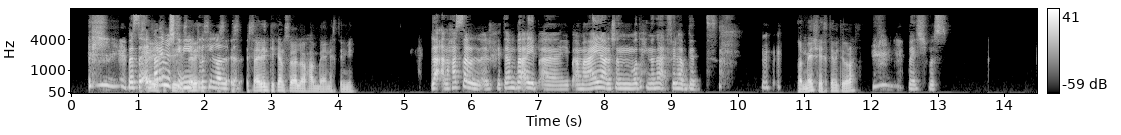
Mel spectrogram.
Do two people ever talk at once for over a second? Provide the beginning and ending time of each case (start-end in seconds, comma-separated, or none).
1.0-2.5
